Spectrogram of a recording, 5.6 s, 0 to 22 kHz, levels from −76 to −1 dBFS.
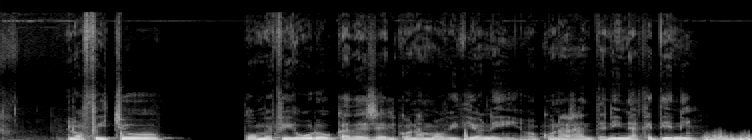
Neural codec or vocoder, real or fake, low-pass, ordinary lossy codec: none; real; none; none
